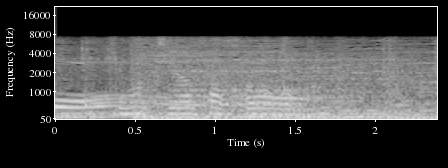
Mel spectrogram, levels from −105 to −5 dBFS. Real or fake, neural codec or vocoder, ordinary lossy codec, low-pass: real; none; none; 7.2 kHz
